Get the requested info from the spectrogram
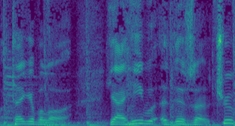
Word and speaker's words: Tagovailoa: And how do you pronounce his last name? Taglia. – That's it. – Tagovailoa. – That's it. I think you got it right.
